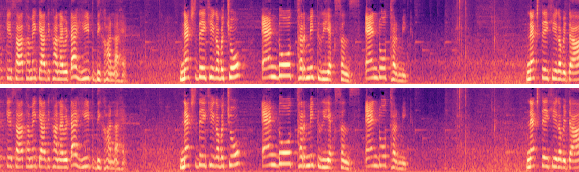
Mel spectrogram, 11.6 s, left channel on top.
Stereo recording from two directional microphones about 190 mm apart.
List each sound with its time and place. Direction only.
0.1 s a woman's voice: 20° left (ahead or behind)
3.6 s a woman's voice: 20° left (ahead or behind)
10.5 s a woman's voice: 20° left (ahead or behind)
